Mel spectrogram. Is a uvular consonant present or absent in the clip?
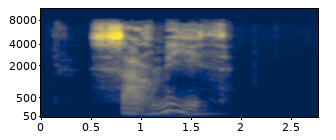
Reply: present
